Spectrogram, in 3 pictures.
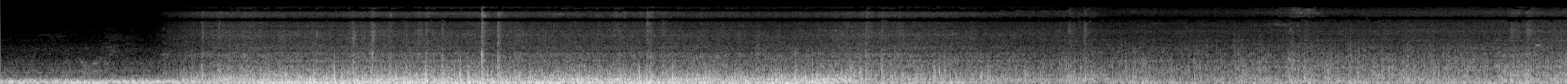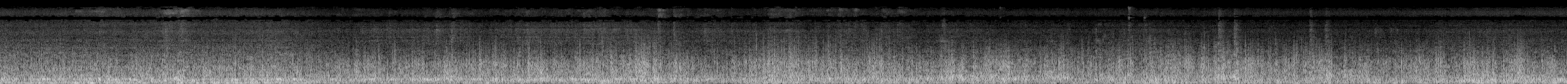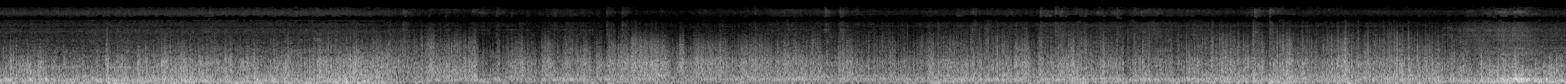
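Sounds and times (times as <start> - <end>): loud low rumble: 0.0 - 5.9
train running on track: 0.0 - 47.0
wind on microphone: 0.0 - 47.0.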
